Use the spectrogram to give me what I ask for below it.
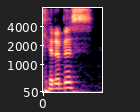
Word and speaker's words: Kiribati: Kiribati, as it's spelled, Kitabus, as it's pronounced.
